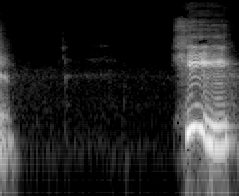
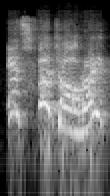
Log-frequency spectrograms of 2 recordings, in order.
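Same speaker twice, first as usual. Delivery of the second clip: put-on much higher, louder little-kid copy of "It's fudge, all right"; toddler echo; 13 semitones higher, 6 dB louder than usual. Fudge to his mother echoing his brother, high toddler voice. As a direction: parrot it back as a gleeful small boy. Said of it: "my brother repeated".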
